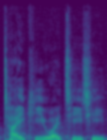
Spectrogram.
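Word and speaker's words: Taika Waititi: Okay, next up, Taiki Waititi, the director of Flight of the Conchords.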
